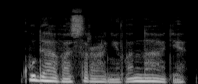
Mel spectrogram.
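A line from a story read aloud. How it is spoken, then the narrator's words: Soft question. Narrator (Russian): мягко спросил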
